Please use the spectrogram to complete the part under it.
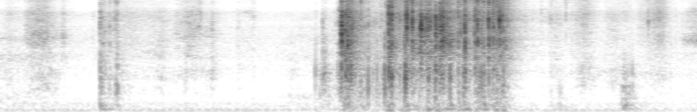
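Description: A deck of oracle cards being shuffled by hand, with a couple of soft taps followed by one quick riffling burst of papery flutter, close and fairly quiet, with no talking.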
